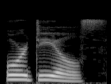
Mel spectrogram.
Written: ordeals

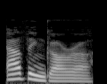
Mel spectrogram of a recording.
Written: avongara

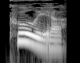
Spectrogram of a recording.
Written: Kulya

